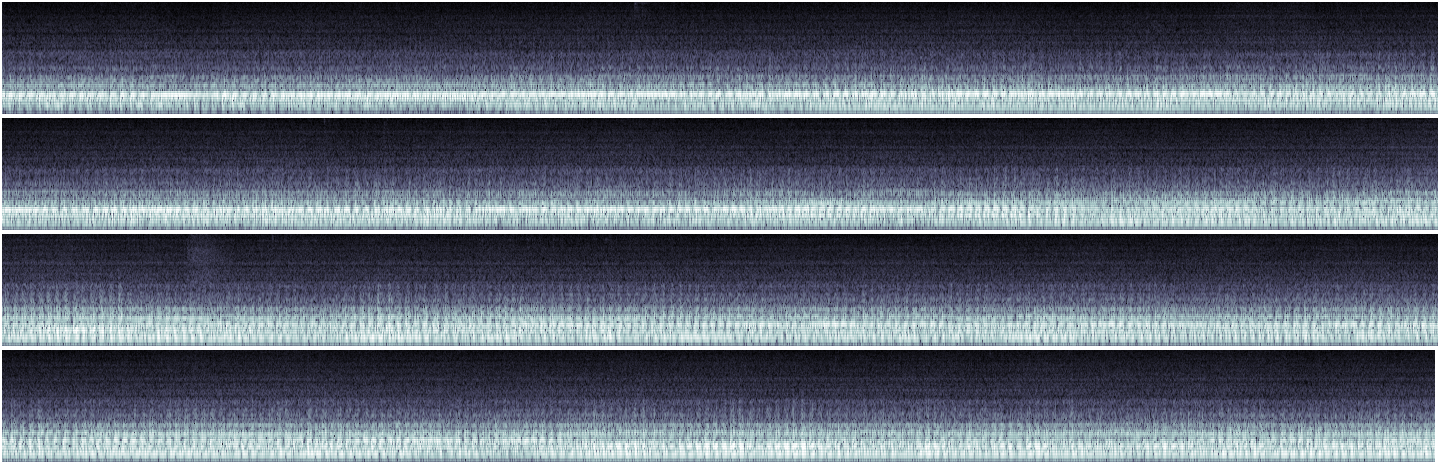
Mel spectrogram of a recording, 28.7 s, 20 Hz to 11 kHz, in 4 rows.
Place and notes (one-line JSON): {"title": "Silverstone Circuit, Towcester, UK - day of champions 2013 ... pit lane walkabout ...", "date": "2013-08-29 12:55:00", "description": "day of champions ... silverstone ... pit lane walkabout ... rode lavaliers clipped to hat to ls 11 ...", "latitude": "52.08", "longitude": "-1.02", "altitude": "156", "timezone": "Europe/London"}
